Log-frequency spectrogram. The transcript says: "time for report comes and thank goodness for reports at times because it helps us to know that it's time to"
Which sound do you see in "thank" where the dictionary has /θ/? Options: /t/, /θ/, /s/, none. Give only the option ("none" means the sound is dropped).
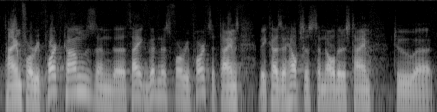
/θ/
